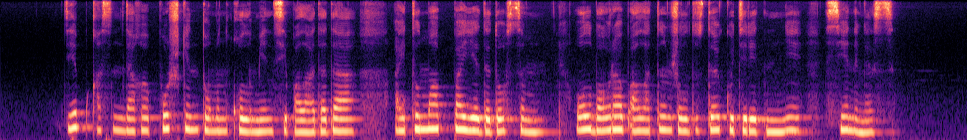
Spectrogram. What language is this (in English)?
Kazakh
